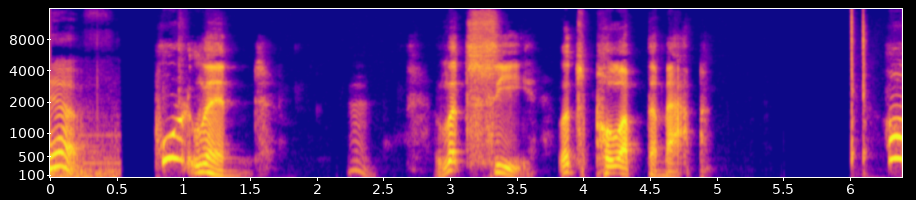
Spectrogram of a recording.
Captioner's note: mouse clicks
